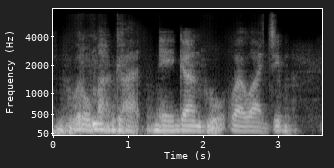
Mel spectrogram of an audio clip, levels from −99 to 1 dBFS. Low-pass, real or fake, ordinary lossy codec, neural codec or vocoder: 7.2 kHz; fake; none; codec, 16 kHz, 0.5 kbps, X-Codec, WavLM features, trained on Multilingual LibriSpeech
